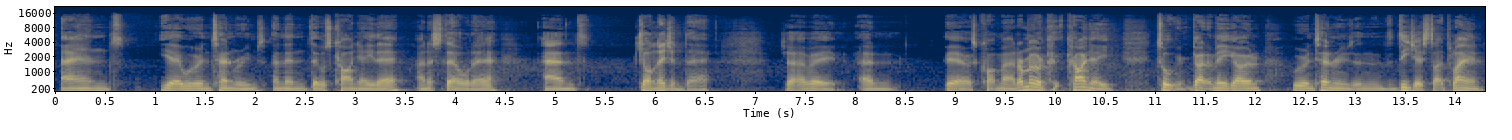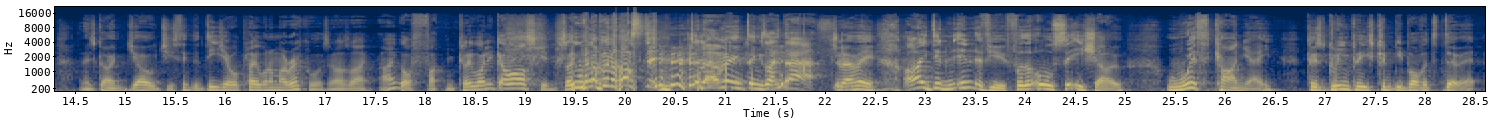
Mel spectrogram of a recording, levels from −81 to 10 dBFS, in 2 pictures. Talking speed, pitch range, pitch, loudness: 255 wpm, 100-140 Hz, 115 Hz, -13 LUFS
